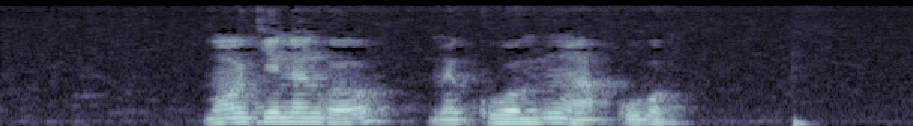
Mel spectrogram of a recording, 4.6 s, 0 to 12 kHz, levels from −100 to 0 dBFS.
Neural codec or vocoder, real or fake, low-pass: none; real; 9.9 kHz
